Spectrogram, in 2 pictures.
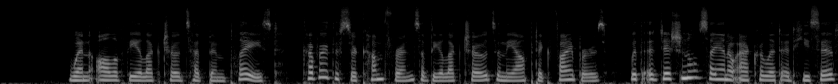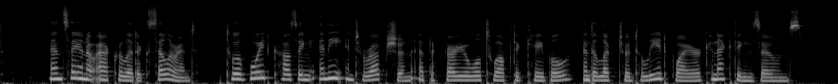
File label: Voiceover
